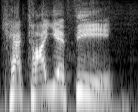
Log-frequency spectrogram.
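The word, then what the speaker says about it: kataifi: Like what a 10year-old would wear, It's pronounced katayafi.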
